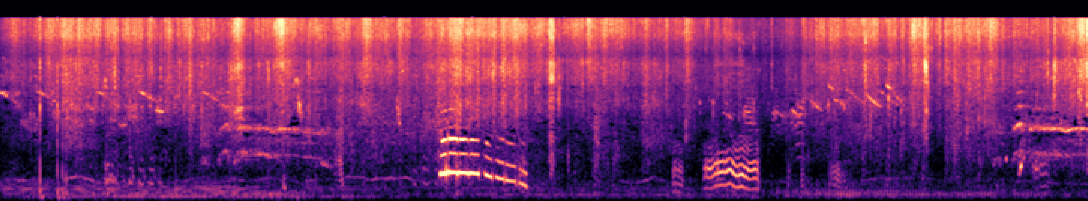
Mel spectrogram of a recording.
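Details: Sad rescued puppy that lost its mother in the forest, whimpering: a loud, tonal whine falling in pitch near the middle, a wavering quavering whine shortly after, and faint higher whines between, over a low steady background hum.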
